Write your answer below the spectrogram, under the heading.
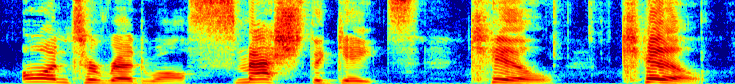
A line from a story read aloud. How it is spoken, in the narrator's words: shouts of the horde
